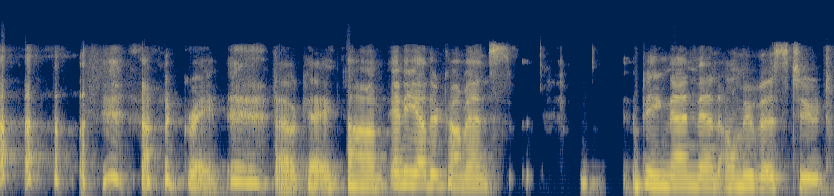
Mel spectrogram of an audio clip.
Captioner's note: laughing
